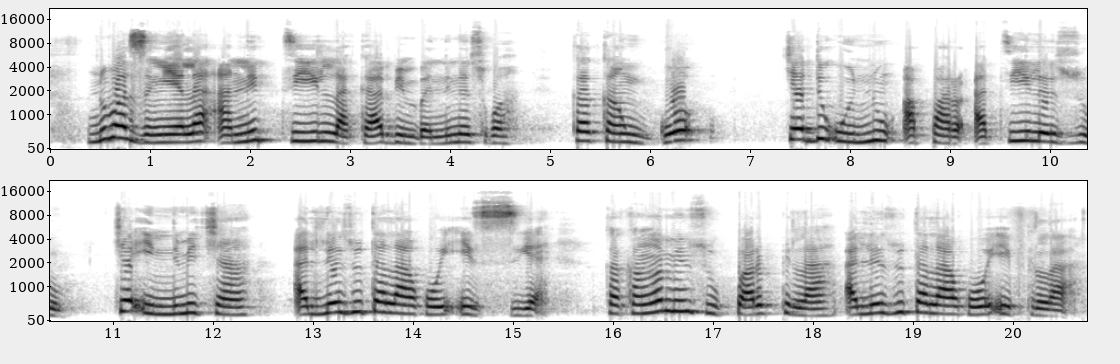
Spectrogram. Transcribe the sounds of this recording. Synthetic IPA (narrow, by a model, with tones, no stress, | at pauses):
nʊ˦ba˦zɪ˨ŋ˨jɛ˨la˦ʔa˨nɪ˦tiː˦la˨kaː˨˦bɪ˨mba˨ni˦ŋe˦sʊ˦ɡa˦ | ka˨ka˨ŋɡo˦ | t͡ʃɛ˦dɪ˦ʔʊ˨nu˦a˨pa˨ɾɪ˨a˨tʰiː˦la˦zu˦˨ | t͡ʃɛ˦ʔɪ˨nɪ˦mɪ˦t͡ʃaː˦ | a˨le˦zu˦ta˦laː˦kʊ˦ʔɪ˦z̥i˨ɛ˨ | ka˨ka˨ŋa˦mɪ˦n˦su˨k͡pa˨ɾɪ˦pɪ˨laː˨˦a̰˨le˦zu˦ta˦laː˦kʊ˨˦ɪ˦pɪ˨la̰ː˨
